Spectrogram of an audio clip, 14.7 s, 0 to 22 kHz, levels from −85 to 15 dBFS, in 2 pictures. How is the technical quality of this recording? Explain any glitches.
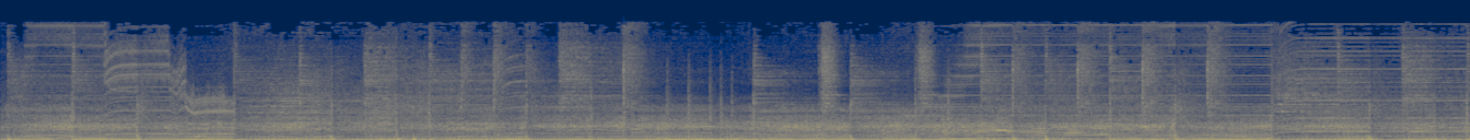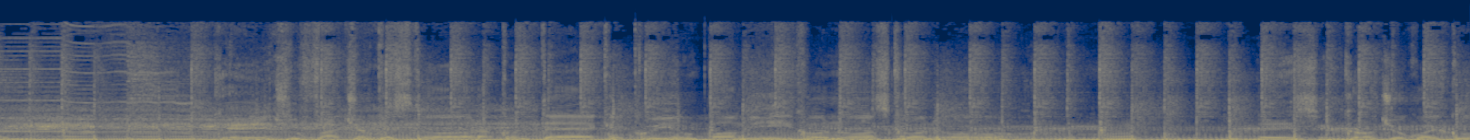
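The recording has one fault, gain pumping, and it runs through the whole clip. The level keeps breathing up and down by roughly 5 dB. The likely cause is input gain set far too high, with a fast limiter or compressor pulling it back on every peak. Loud and soft passages sit too close in level. The result sounds squashed and restless.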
